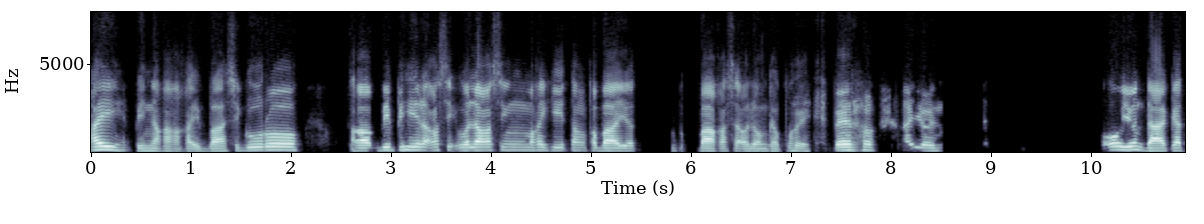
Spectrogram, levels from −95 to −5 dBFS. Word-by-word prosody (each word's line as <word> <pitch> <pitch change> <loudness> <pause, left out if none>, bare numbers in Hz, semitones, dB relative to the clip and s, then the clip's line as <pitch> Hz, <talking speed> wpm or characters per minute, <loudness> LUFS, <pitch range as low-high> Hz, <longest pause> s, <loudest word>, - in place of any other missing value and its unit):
Ay, 175 -4 +4
pinakakakaiba. 125 -1 -2
Siguro 165 +3 +2 0.5
ah, 145 +1 +5
bibihira 170 +2 0
kasi 165 +1 -5
wala 160 +1 +4
kasing 165 0 -9 0.2
makikitang 155 -1 -4
kabayo't 135 -1 +2 0.6
baka 130 -2 +4
sa 120 - -3
Olongapo 120 +2 -6
eh, 115 - -7 0.2
pero 160 0 +3 0.3
ayun. 150 -3 -3 1.7
Oo 180 +1 +3
yun. 175 -1 +2
Dagat 135 +2 +5
150 Hz, 105 wpm, -21 LUFS, 135-165 Hz, 1.7 s, ah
